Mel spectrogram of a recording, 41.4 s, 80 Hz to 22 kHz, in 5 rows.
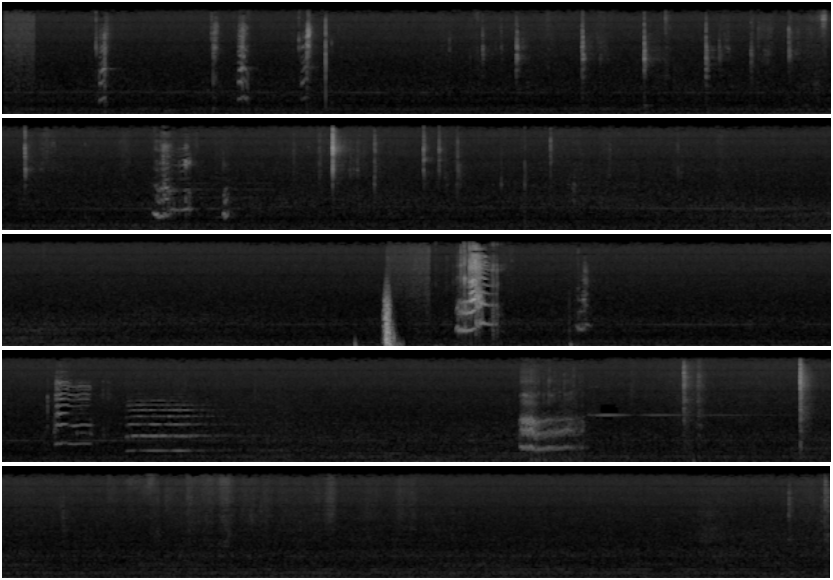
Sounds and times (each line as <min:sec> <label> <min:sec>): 0:02.1 Cat meowing 0:03.2
0:09.8 Cat meowing 0:10.6
0:21.1 Cat meowing 0:21.6
0:25.4 Cat meowing 0:25.9
0:30.0 Cat meowing 0:30.8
